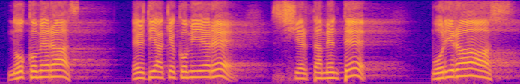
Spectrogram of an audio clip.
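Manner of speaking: loud, high divine warning, last words drawn out; shouted warning. Acted. Preacher voicing God's command to Adam, shouted warning. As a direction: thunder it out slowly at the end.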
